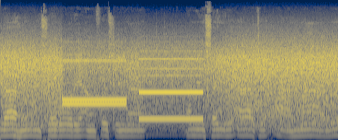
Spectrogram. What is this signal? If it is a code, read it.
Aircraft SELCAL, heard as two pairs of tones, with radio static. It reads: MP-GR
